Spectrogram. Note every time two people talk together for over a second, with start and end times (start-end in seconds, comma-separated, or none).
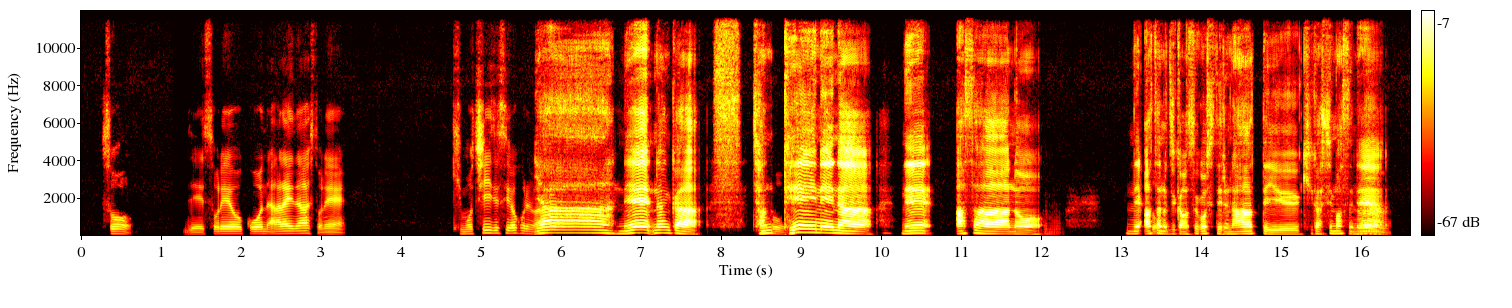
none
